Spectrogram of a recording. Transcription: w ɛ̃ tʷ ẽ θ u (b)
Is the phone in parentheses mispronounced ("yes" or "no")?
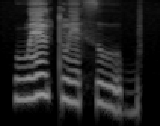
no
